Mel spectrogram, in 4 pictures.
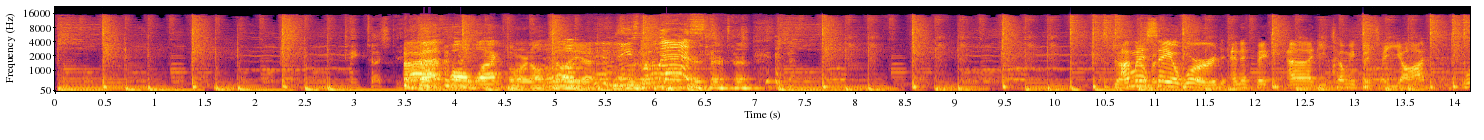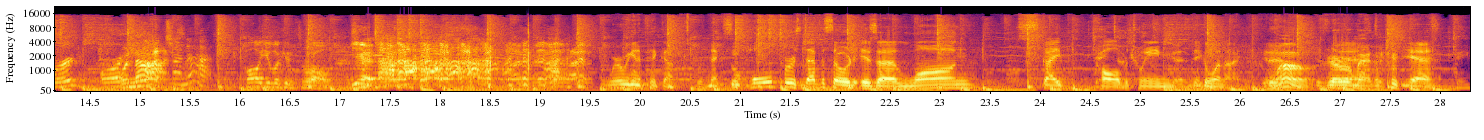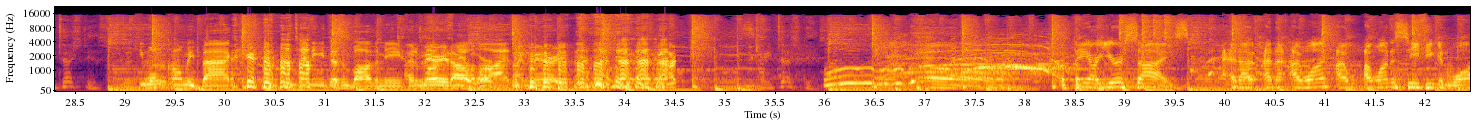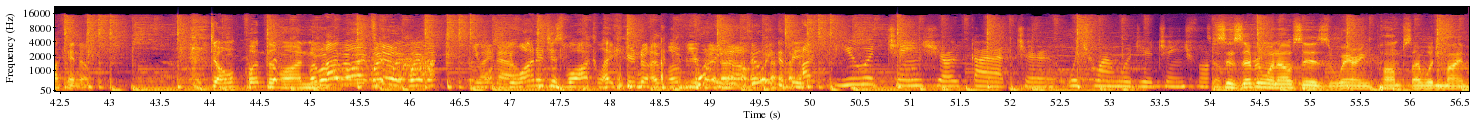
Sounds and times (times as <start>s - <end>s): Music: 0.0s - 56.5s
Speech: 3.5s - 6.6s, 30.8s - 33.5s, 44.0s - 52.0s, 52.6s - 56.5s.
